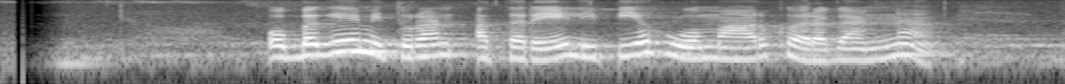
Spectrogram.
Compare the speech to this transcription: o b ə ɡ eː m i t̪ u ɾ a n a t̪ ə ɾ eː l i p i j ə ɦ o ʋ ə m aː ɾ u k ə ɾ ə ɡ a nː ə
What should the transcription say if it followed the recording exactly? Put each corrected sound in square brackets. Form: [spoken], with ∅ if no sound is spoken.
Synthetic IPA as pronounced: o b ə ɡ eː m i t̪ u ɾ a n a t̪ ə ɾ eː l i p i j ə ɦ [u] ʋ ə m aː ɾ u k ə ɾ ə ɡ a nː ə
